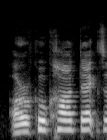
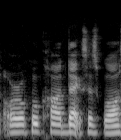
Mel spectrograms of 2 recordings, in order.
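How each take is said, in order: First: Louder, higher, catching the slip; blurted correction. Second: Said in the usual way. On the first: Real, not acted. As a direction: push the words out over the wrong one. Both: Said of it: "I was about to say arrow".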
